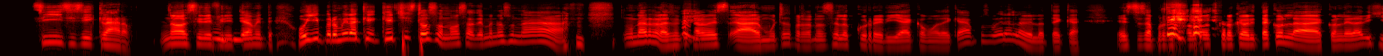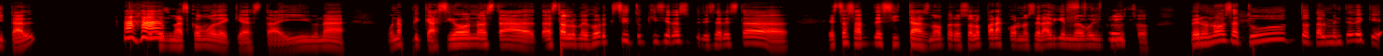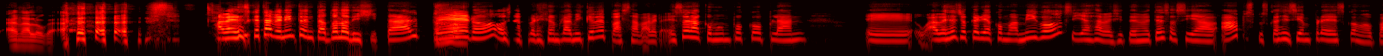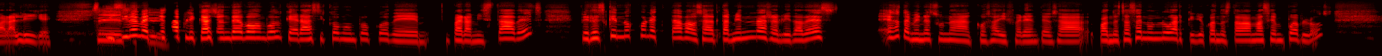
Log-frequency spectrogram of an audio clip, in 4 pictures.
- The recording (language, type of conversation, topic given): Spanish, podcast, ¿Qué consejos darías para empezar a conocer gente nueva?
- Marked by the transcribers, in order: chuckle; chuckle; other background noise; tapping; laugh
